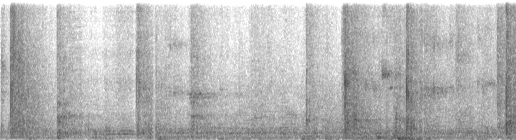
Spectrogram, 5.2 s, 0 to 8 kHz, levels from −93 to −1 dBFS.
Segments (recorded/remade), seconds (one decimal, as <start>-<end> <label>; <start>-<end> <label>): 0.0-0.7 recorded; 0.7-1.5 remade; 1.5-5.2 recorded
